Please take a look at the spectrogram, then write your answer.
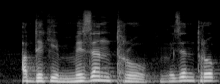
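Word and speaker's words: misanthrope: अब देखिए मिज़ेंथ्रोप, मिज़ेंथ्रोप को कैसे हम, मिज़ेंथ्रोप देखिए मैंने तो बोल दिया मिज़ेंथ्रोप, लेकिन आप इसको कैसे प्रोनाउंस करेंगे? तो मिज ऑन थ्रोप, मिजोन थ्रोप, मिजोन थ्रोप।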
